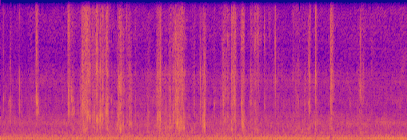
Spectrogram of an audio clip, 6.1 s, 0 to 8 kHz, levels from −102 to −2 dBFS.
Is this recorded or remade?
remade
